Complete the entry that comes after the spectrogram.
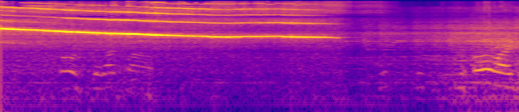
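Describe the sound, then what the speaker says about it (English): A Piccolo Pete firework on the Fourth of July gives a loud, shrill whistle that slowly falls in pitch for about three seconds and then cuts off, with voices of people nearby. "There goes another Piccolo P."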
